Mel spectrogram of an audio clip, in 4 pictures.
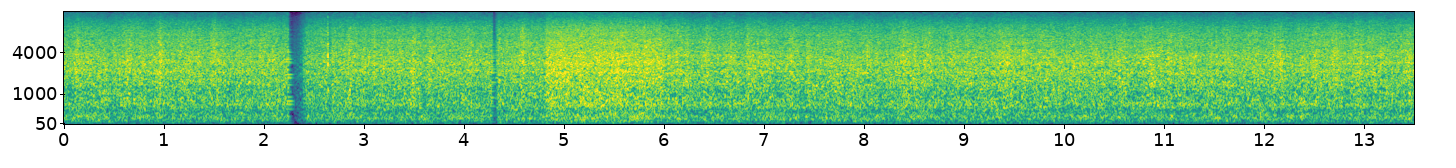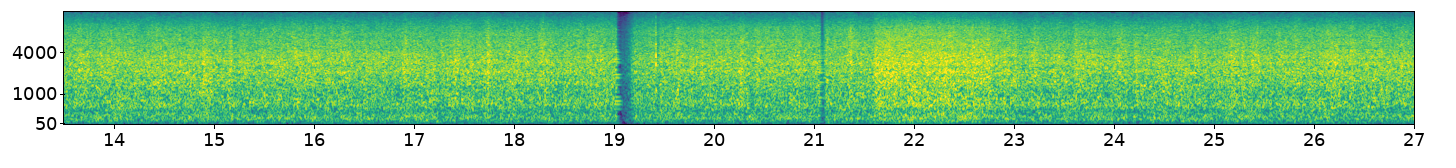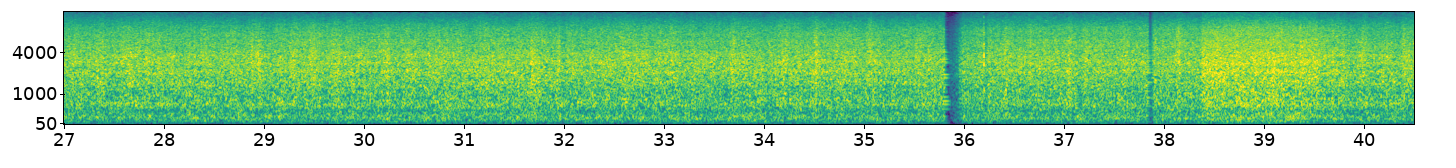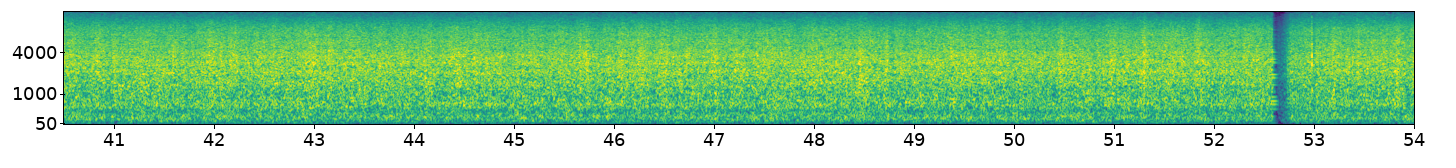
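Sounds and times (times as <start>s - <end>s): river water rushing over rocks: 0.0s - 54.0s.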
